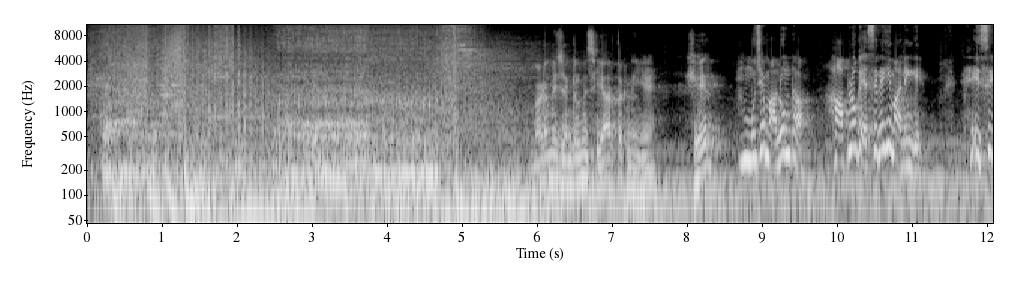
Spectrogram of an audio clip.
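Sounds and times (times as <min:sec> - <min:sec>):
dramatic suspense music: 0:00.0 - 0:12.0
loud low rumbling: 0:00.2 - 0:11.8.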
